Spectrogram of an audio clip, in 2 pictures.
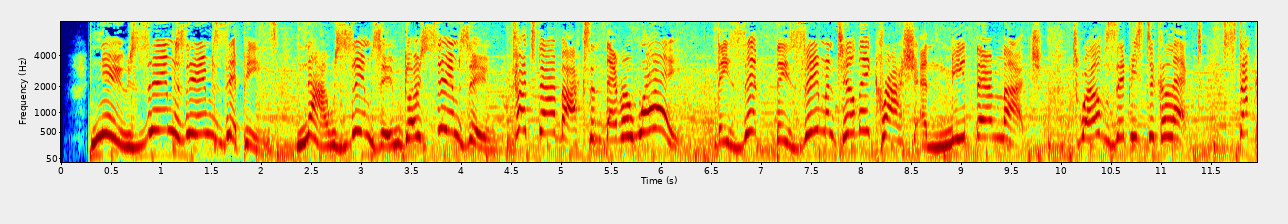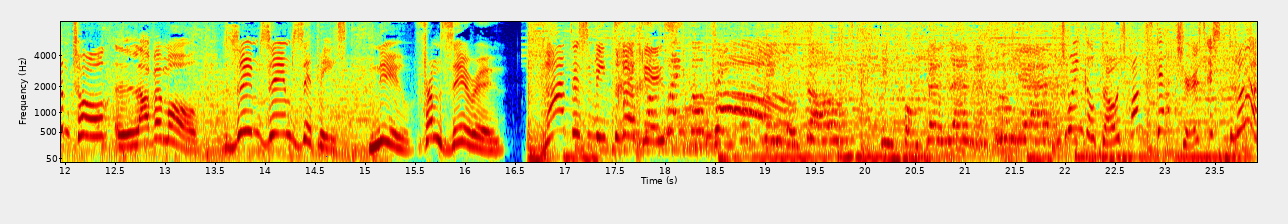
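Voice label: Dutch accented English; GoLocalise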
